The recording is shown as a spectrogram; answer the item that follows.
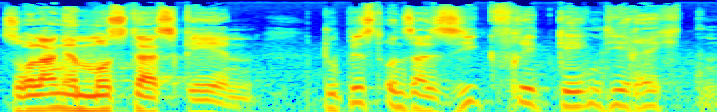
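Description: A man's put-on character voice with medium pitch, big pitch swings, a fairly bright tone, vocal fry and a slightly husky edge. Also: moderate pace.

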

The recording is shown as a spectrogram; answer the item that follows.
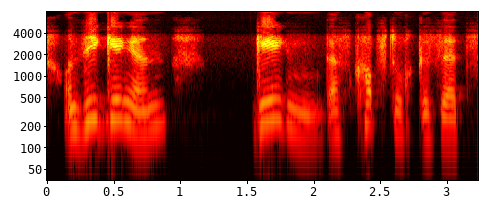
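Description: A woman with a plain, everyday voice, fairly low in pitch, at a fairly slow pace with ordinary pitch variation. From Germany, Munich. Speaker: journalist. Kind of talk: interview.

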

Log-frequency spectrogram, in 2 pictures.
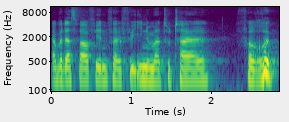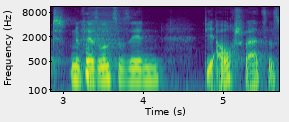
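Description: A woman with a plain, everyday voice talks at a fairly low pitch and a moderate pace. Her intonation is fairly even, and the recording is very clean with a silent background. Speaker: daughter of the doctor. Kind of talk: interview testimony.

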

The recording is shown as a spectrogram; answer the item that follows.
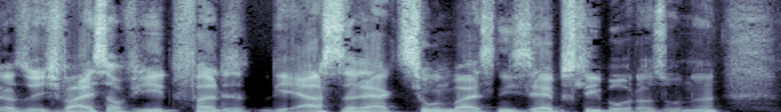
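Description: A man speaks at medium pitch with lively intonation, in a plain, everyday voice. The sound is dry and close with no echo, in a very clean recording with a silent background. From Germany, Hagen (Ruhr area). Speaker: author and motivational speaker. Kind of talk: interview conversation.

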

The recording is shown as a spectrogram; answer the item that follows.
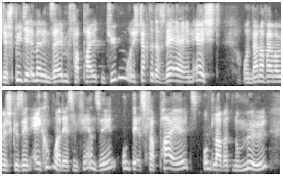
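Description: A man talks at a very fast pace in a high voice. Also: ordinary pitch variation. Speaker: stand-up comedian. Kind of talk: casual chat. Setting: remote call from a hotel room. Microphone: poor connection quality over hotel wifi.

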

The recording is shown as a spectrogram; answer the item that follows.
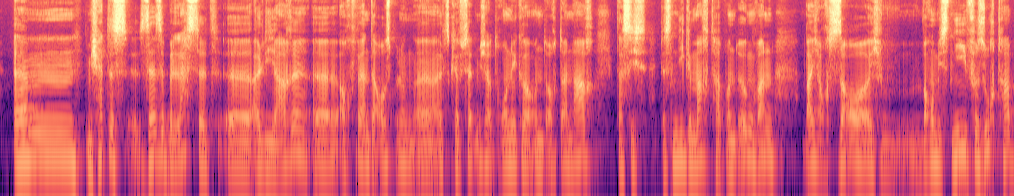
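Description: There is noticeable background noise behind this man. His voice is fairly high-pitched, with ordinary pitch variation and a moderate pace. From Stuttgart, Germany (Kosovo-born). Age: 30s. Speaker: police officer and comedian. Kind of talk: interview.

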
